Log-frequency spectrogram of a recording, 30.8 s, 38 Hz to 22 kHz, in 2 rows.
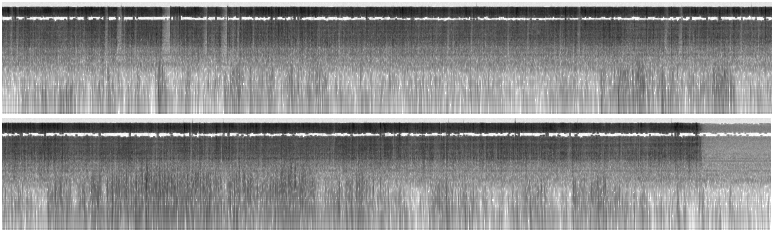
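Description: Stick-welding arc crackling and hissing as an old 6013 rod burns at about 90 amps on DCEN into quarter-inch mild steel plate, fed by a tiny handheld stick welder. The arc breaks off suddenly just before the end.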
